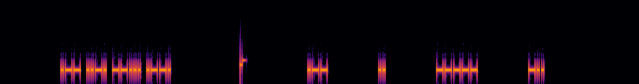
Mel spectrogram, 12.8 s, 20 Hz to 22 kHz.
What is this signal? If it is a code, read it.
Morse code, heard as a keyed tone, about 27 wpm, spaced as for 12 wpm, 700 Hz. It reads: WF7P WI0D
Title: USA Call Signs - 4 Characters - 8x Character Spacing - 28wpm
